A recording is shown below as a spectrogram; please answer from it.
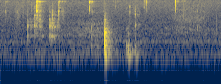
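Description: A few light clicks and taps of small makeup tools and containers being handled, the loudest about a second in.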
